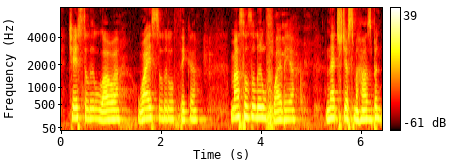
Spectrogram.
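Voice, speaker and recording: With an Australian accent, a woman speaks at a medium pitch and a moderate pace, her tone dark and mellow and her intonation monotone and flat, broken by long, frequent pauses. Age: 70s. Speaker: comedian. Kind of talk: stand-up. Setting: stage with audience.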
